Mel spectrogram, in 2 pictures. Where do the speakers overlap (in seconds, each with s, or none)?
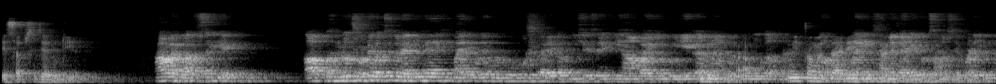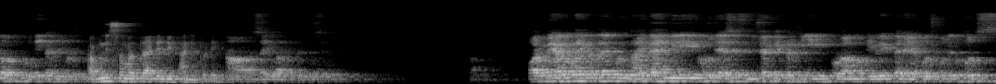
7.0 s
